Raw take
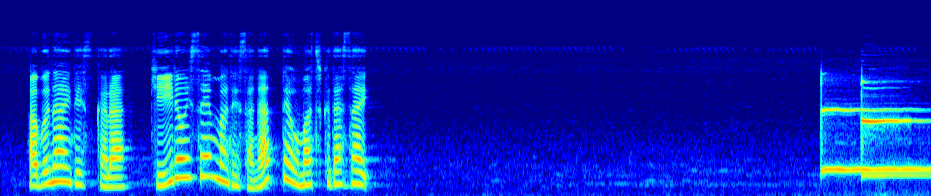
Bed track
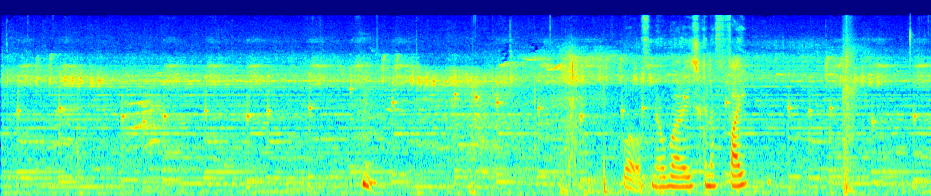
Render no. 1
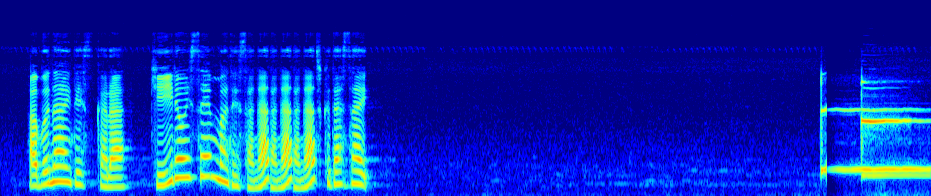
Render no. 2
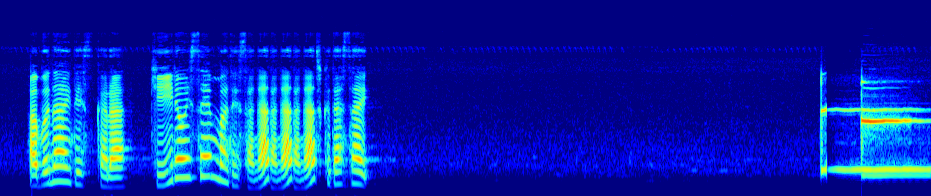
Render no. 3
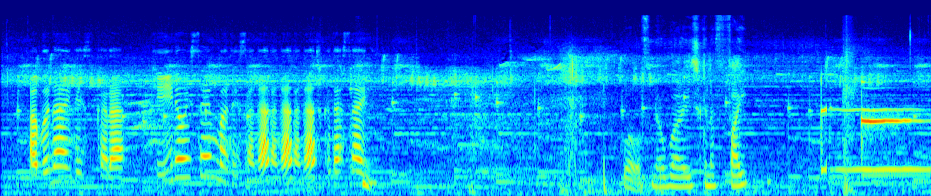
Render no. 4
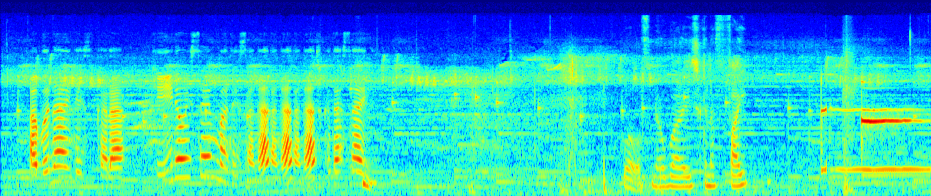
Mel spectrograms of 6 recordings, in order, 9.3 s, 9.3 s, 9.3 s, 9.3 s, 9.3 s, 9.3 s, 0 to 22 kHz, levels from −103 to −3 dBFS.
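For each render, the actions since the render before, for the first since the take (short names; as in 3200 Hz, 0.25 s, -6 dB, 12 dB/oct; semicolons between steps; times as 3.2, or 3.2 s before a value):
2.47 stutter in place 0.23 s, 3 plays; 8.26–8.7 fade in
HPF 630 Hz 24 dB/oct; dynamic EQ 1900 Hz, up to +6 dB, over -48 dBFS, Q 2.4
add bed track -18 dB
gain +12 dB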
